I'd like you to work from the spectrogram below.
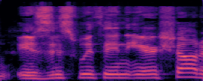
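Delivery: usual speaking voice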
